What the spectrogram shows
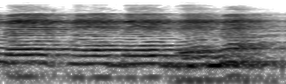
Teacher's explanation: प, फ, ब, भ, म का उच्चारण करने पर हमारे दोनों ओष्ठ आपस में चिपक जाते हैं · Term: प वर्गीय व्यंजनों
